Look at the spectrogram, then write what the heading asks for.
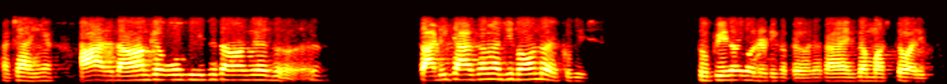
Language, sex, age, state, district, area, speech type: Sindhi, male, 18-30, Maharashtra, Thane, urban, conversation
